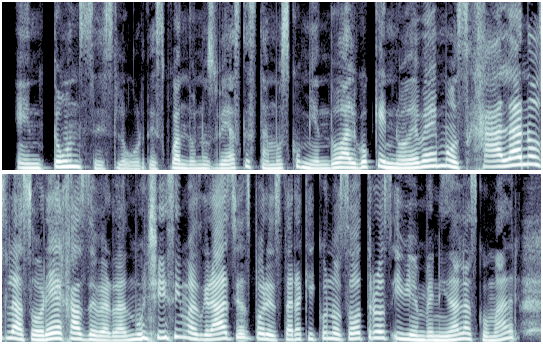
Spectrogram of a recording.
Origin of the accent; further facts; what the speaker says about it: Sonora, Mexico; moved away; mi tierra, hasta Sonora, México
